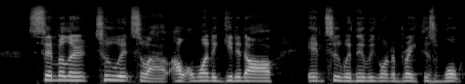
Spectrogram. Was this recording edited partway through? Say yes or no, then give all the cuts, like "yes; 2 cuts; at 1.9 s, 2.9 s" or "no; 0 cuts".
no; 0 cuts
